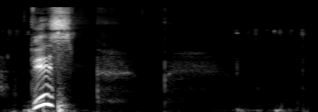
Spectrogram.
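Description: Clicky computer-keyboard typing comes in a few short, irregular bursts at close range, following a brief sweeping vocal sound at the start.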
